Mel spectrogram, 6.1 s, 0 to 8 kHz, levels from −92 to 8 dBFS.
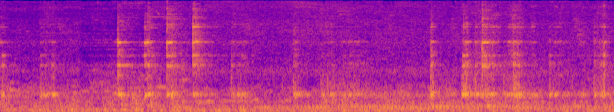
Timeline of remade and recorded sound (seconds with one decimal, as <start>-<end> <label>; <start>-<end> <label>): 0.0-0.8 recorded; 0.8-1.5 remade; 1.5-6.1 recorded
